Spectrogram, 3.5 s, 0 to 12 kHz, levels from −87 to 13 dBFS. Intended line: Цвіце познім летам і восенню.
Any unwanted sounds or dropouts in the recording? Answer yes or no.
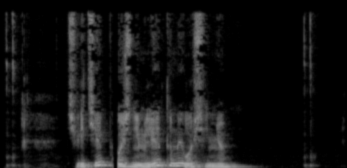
yes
